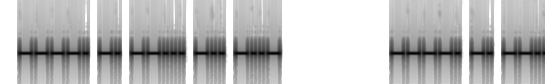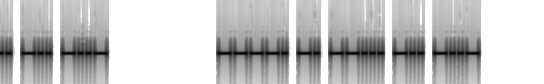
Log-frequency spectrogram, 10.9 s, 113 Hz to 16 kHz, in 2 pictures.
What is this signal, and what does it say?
Morse code, heard as a keyed tone, about 30 wpm, 700 Hz. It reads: 9N7DX 9N7DX 9N7DX
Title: Call Signs Repeated 2x - 30wpm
